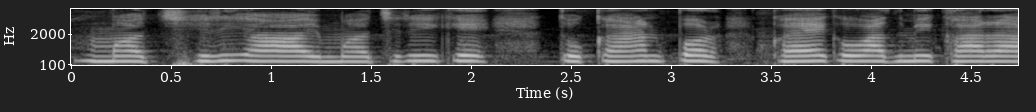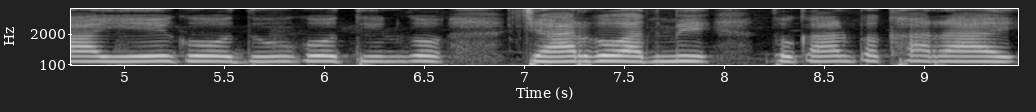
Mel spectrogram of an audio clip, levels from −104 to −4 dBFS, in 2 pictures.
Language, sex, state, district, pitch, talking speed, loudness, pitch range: Bajjika, male, Bihar, Vaishali, 270 Hz, 145 wpm, -33 LUFS, 265-275 Hz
